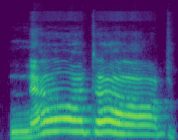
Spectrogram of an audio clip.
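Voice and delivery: very high, slow, drawn-out no; a strangled high protest; squealed mock refusal; squeaky no. Inner refusal under peer pressure.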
